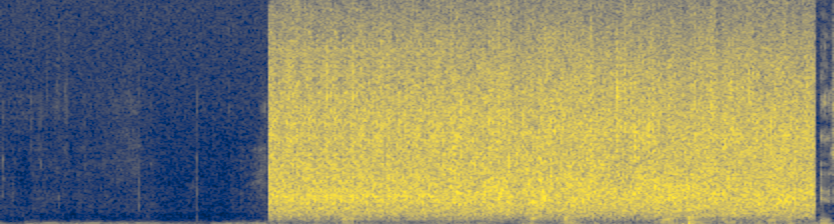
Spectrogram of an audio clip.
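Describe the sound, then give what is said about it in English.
After two seconds of quiet, low murmuring, loud, dense hand clapping bursts in and continues steadily for about four seconds, a hissing, rain-like wash of claps that stops abruptly. “The reason why I clapped is because that's it for another pod.”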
